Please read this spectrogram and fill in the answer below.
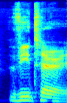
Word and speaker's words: Viteri: do you say your last name for terry v terry yeah yeah yeah nailed it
